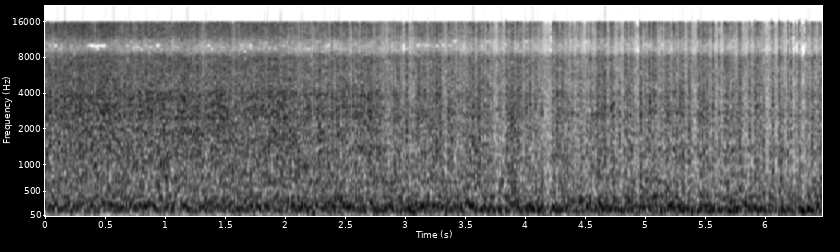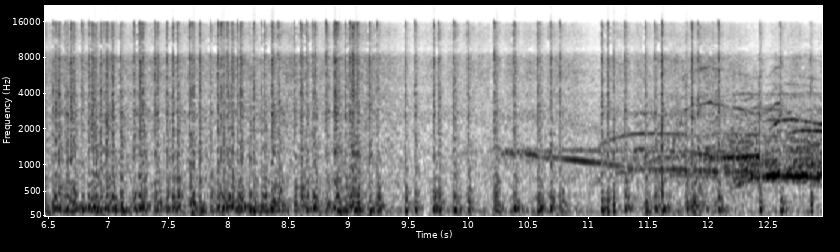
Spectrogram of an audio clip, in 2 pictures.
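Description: Kerala vedikkettu fireworks barrage: a rapid, continuous string of loud explosions merging into one roar. About three-quarters of the way in it thins to separate sharp cracks, and high gliding whistles rise and fall near the end.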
